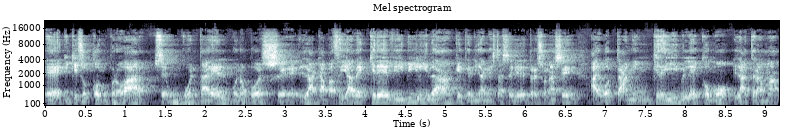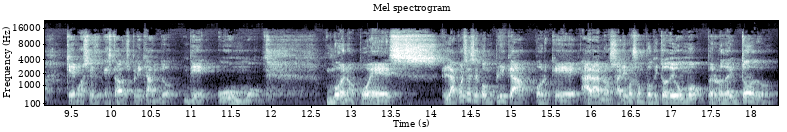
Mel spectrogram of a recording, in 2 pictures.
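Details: Adult male speaker, lecture; normal speech.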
